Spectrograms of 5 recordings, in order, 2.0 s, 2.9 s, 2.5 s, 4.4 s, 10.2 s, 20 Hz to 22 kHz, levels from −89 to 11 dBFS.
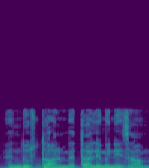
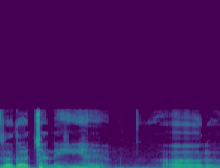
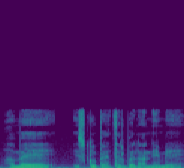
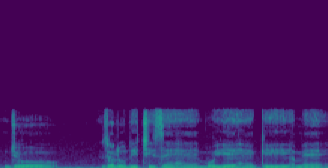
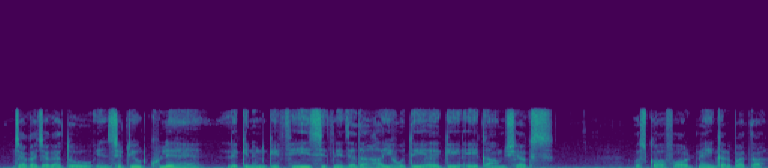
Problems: none marked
